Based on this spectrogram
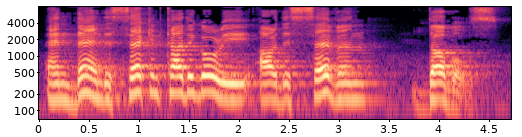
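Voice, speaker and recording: A man with a Moroccan accent teaching an interactive religious text class, halting and repeating phrases for emphasis. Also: a little high.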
